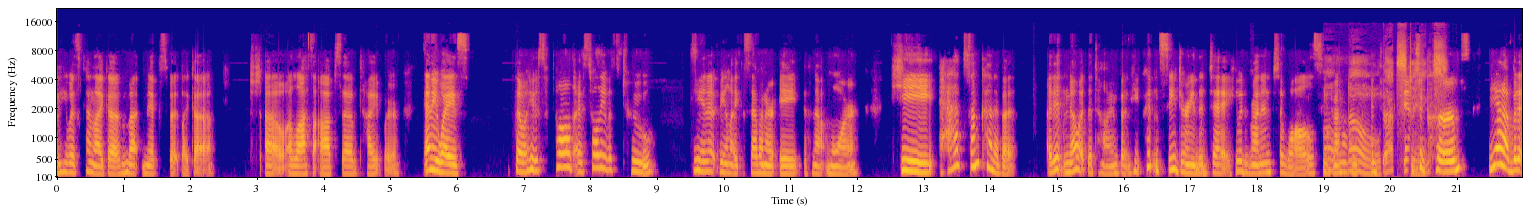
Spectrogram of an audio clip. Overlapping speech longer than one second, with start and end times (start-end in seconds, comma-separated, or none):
19.0-20.9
